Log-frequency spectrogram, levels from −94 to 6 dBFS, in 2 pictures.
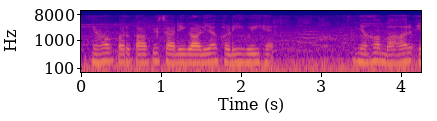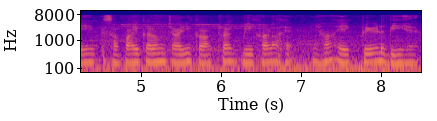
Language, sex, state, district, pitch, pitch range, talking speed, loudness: Hindi, female, Uttar Pradesh, Muzaffarnagar, 160 Hz, 155-165 Hz, 160 wpm, -33 LUFS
